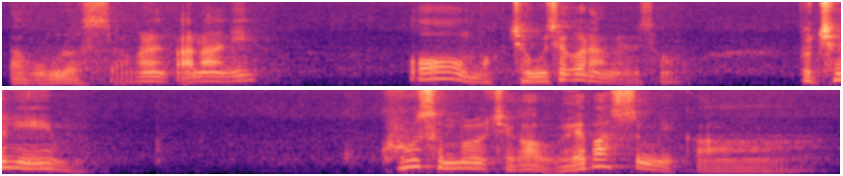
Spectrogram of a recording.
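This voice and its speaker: A man's voice: mid-range voice, normal speed, creaky, pauses often, slight background noise. A man, a Buddhist monk, giving a televised sermon, telling stories and acting out the people he quotes. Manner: animated storytelling, acting out quoted speech.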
